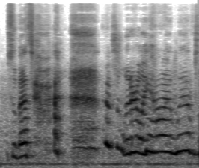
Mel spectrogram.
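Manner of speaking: real crying breaking into the words; overcome, high-pitched tearful admission; choked up. Real, not acted. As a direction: voice shooting high with tears. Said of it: "I don't know why I'm so emotional".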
